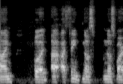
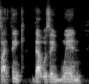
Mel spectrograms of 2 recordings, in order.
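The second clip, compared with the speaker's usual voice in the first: ordinary talk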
